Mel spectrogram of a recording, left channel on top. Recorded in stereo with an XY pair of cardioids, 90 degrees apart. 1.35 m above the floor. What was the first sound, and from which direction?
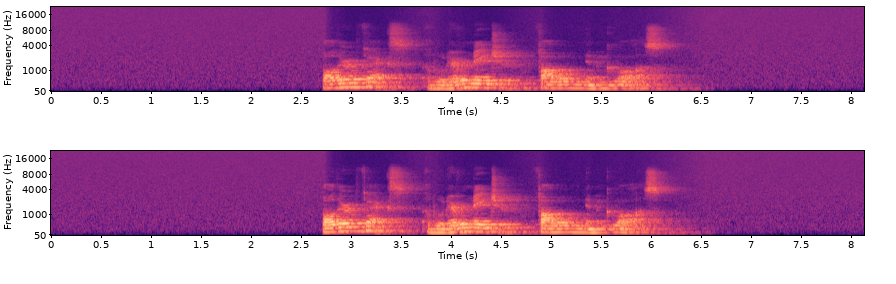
A man speaking, 50° right.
